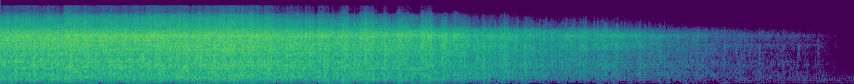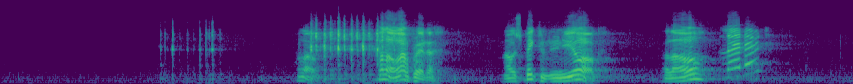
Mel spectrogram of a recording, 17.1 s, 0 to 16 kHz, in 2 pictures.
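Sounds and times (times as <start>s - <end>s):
audience applause: 0.0s - 6.9s.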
